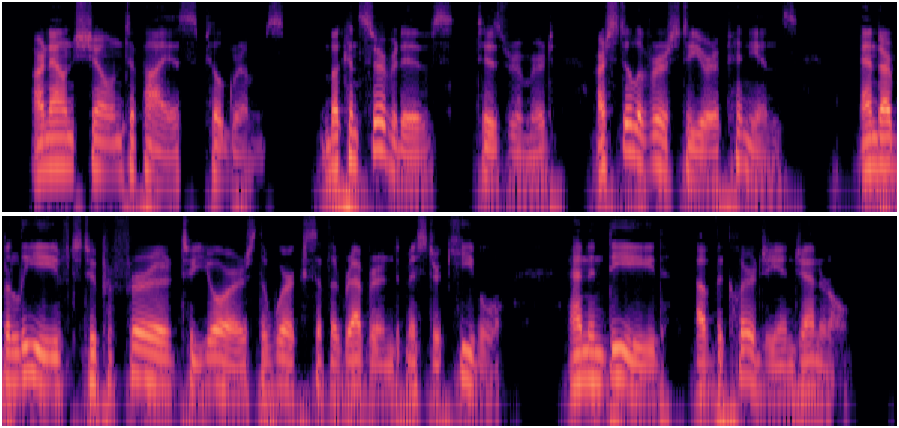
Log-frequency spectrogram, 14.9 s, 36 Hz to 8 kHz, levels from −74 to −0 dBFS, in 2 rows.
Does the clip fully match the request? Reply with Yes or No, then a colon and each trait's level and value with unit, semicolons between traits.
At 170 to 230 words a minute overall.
No: average, 155 wpm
